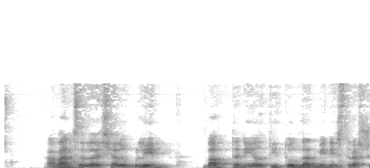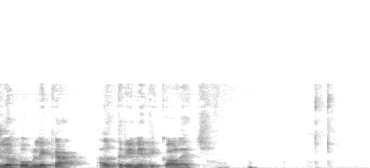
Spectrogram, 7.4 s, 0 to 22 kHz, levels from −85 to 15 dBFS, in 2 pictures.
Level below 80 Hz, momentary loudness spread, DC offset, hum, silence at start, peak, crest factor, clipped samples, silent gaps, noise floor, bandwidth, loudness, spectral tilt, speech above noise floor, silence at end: -58 dBFS; 11 LU; under 0.1%; none; 0.45 s; -10 dBFS; 18 dB; under 0.1%; none; -78 dBFS; 11.5 kHz; -26 LUFS; -6.5 dB/octave; 53 dB; 1.2 s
